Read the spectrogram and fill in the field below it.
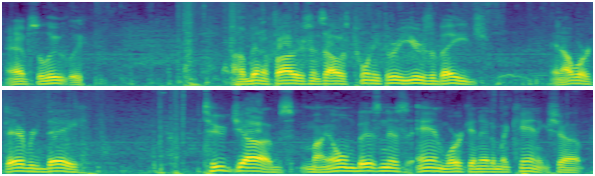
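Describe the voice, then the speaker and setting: A man's voice: lowish voice, moderate pace, long pauses, dark tone, a little hiss or hum. A man in his thirties talking on a live game stream, blunt, profane and emotional as he vents.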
